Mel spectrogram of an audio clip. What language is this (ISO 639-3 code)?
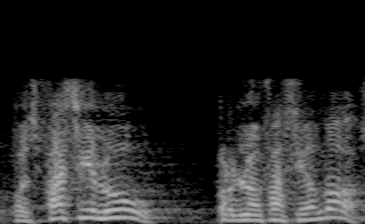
cat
